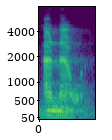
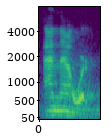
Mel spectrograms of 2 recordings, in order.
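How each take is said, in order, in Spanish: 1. Un sonido n enlaza el artículo con 'hour'. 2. Un sonido n enlaza el artículo con 'hour'.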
